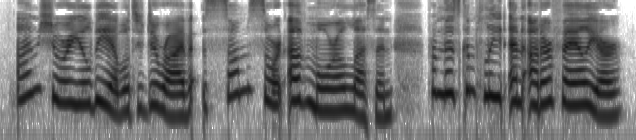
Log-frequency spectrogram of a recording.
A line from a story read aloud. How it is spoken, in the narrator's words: Draco said cheerfully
